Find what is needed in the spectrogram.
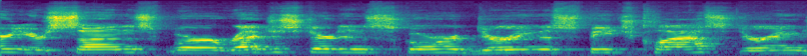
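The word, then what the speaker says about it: SCOIR: We have a program called SCORE. A lot of people look at it, S-C-O-I-R, and think that it's pronounced Squire. It is SCORE.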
